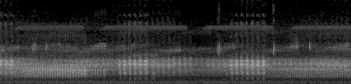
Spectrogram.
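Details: Australian dam frog chorus heard from a shack: continuous high buzzing trills punctuated by three loud bursts of fast, evenly pulsed rattling calls, each lasting under a second, against a constant background of many callers.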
